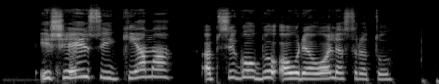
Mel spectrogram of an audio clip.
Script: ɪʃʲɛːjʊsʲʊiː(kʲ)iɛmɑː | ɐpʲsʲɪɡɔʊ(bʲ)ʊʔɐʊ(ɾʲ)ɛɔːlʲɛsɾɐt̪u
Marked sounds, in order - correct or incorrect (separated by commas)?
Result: correct, correct, correct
